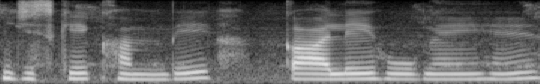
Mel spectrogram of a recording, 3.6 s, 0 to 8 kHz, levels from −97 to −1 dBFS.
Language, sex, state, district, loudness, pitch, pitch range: Hindi, female, Uttar Pradesh, Lucknow, -19 LUFS, 190 Hz, 185-200 Hz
